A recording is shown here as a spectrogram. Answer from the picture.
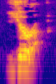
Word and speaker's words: Europe: believe it or not the word Europe for example the EU sounds like why as in the word youu or your and what's the rule about the pronunciation of why if it begins a word or syllable it is a consonant so the Y sound in Europe acts as a consonant even though it's spelled with EU rather than y in fact we even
